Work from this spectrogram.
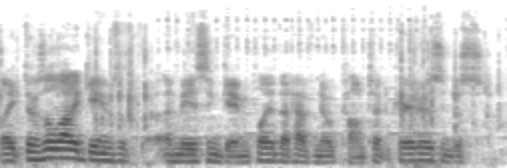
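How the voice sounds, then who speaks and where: Very fast speech with an American accent over noticeable background noise. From US Midwest. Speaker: gaming YouTuber. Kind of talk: gameplay commentary rant. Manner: fast, stammering with many repeats; animated.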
